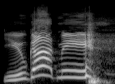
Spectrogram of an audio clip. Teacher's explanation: it ends it sounds like you're asking a question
